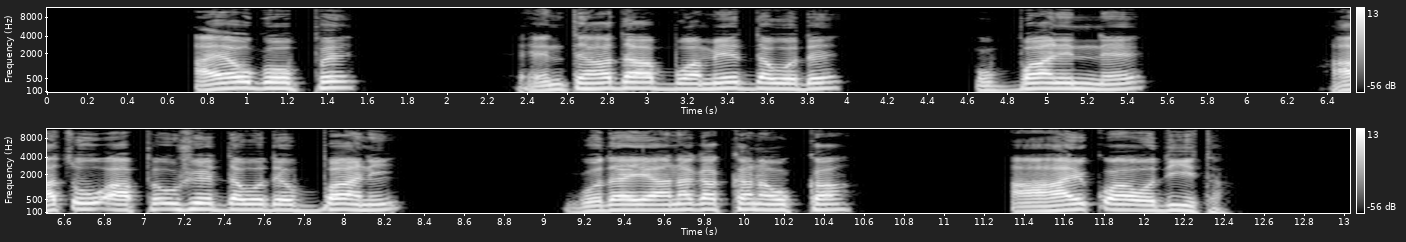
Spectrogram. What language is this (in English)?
Dawro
